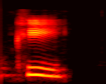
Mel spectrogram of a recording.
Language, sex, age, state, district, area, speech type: Assamese, female, 60+, Assam, Dibrugarh, rural, read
